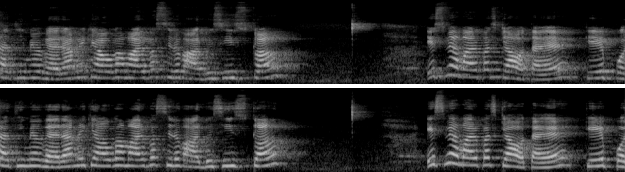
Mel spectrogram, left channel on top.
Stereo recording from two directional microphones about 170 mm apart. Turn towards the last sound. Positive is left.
turn(degrees=-40)  # may be behind; listen again after turning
